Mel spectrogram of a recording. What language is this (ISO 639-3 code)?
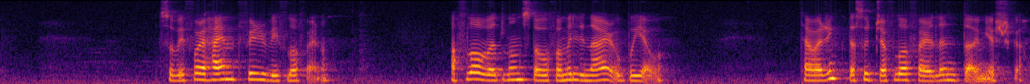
fao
